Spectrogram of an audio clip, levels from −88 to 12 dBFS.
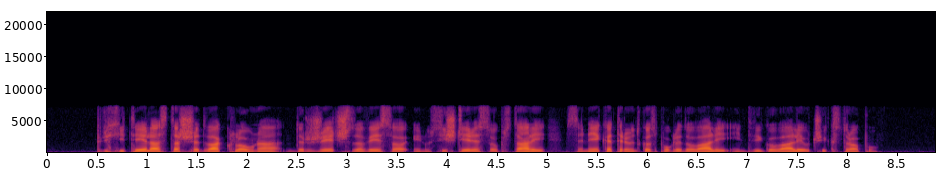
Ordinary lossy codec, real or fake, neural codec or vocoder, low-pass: none; real; none; 7.2 kHz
